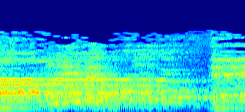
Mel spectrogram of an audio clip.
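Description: A small group of singers, women and a man, singing a gospel song in harmony with long held notes.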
